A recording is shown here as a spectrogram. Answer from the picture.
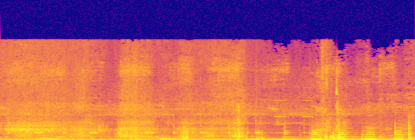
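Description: Sand sliding and pouring off a tipped plastic toy dump-truck bed for the first couple of seconds, over background music.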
